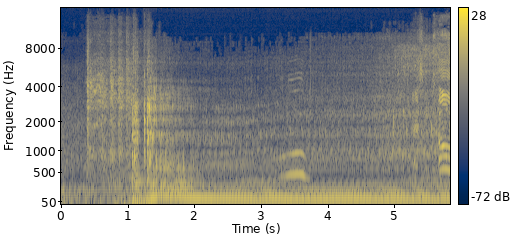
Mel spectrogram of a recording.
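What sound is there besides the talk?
car engine cold start, Raiden SS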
